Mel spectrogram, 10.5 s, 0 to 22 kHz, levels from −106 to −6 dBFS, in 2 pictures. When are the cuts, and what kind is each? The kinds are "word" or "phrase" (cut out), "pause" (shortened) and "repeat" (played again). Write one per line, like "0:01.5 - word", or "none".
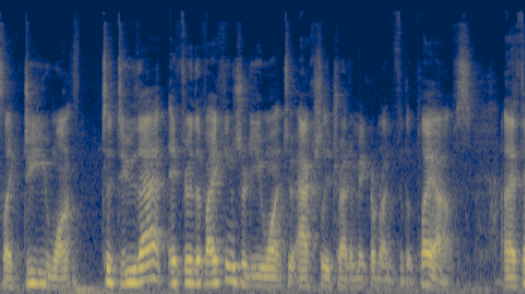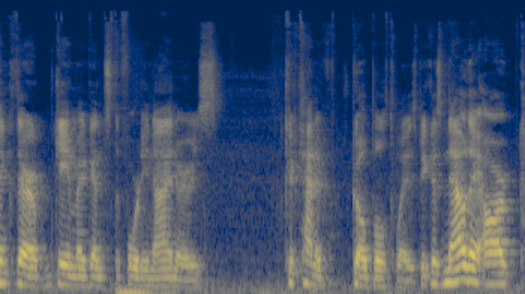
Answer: none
